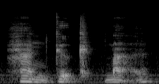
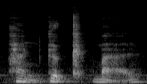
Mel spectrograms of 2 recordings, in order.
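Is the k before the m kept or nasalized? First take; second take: kept; kept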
